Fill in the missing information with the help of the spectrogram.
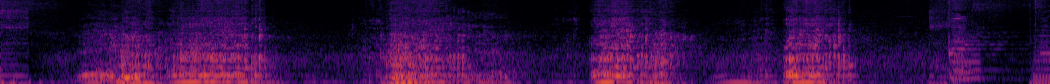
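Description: Male lion roaring: a series of short, grunting roars, about one a second, trailing off near the end.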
